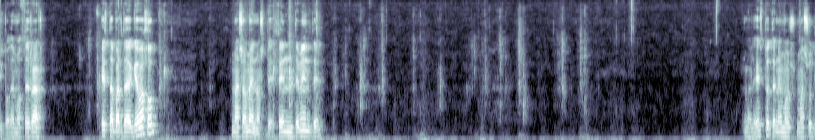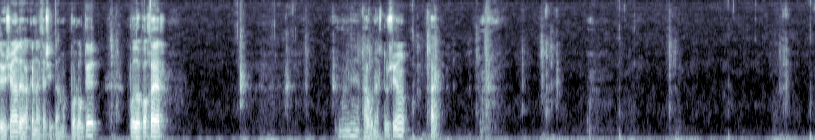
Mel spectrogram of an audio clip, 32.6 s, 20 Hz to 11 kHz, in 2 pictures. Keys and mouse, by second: 1.8 alt+q, 6.2 KP_Decimal, 10.4 1, 11.6 2, 12.3 right click, 12.7-18.5 middle drag, 18.5 1, 19.0 right click, 19.3-21.1 middle drag, 21.1 right click, 21.8 ctrl+right click, 22.2-24.6 middle drag, 23.5 e, 24.6 click, 24.9 ctrl+z, 25.9 shift+Tab, 27.1 e, 28.8 click, 29.0-31.0 middle drag, 29.7 g, 31.0 click, 31.4-32.6 middle drag, 31.8 s.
